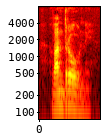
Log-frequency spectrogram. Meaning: nomadic, migratory
- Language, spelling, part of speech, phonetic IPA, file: Belarusian, вандроўны, adjective, [vanˈdrou̯nɨ], Be-вандроўны.ogg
